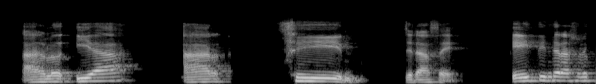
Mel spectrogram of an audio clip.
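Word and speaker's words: ث: সা জিহ্বার আগা সামনের উপরে 2 দাঁতের আগার সঙ্গে লাগিয়ে হালকা বাতাস বের করে উচ্চারণ হবে।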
